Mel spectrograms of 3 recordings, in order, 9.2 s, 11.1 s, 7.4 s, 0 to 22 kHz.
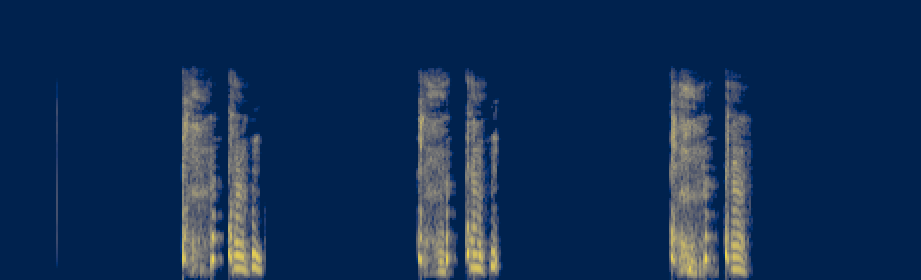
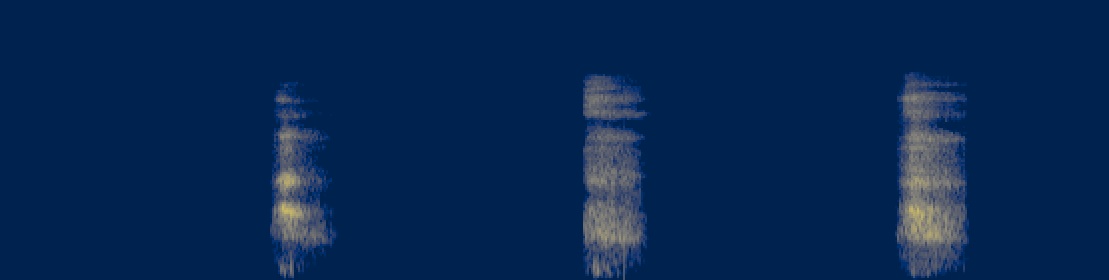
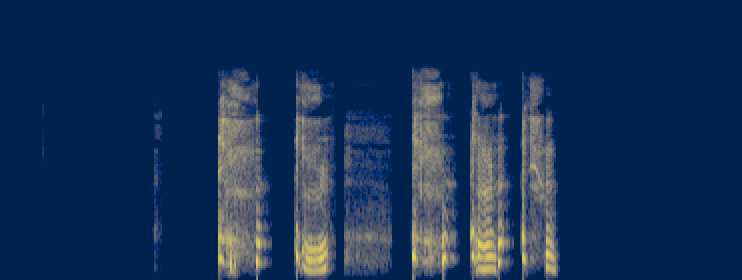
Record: {
  "three_cough_length": "9.2 s",
  "three_cough_amplitude": 31548,
  "three_cough_signal_mean_std_ratio": 0.32,
  "exhalation_length": "11.1 s",
  "exhalation_amplitude": 14023,
  "exhalation_signal_mean_std_ratio": 0.24,
  "cough_length": "7.4 s",
  "cough_amplitude": 29678,
  "cough_signal_mean_std_ratio": 0.36,
  "survey_phase": "beta (2021-08-13 to 2022-03-07)",
  "age": "18-44",
  "gender": "Female",
  "wearing_mask": "No",
  "symptom_runny_or_blocked_nose": true,
  "symptom_sore_throat": true,
  "symptom_abdominal_pain": true,
  "symptom_fatigue": true,
  "symptom_headache": true,
  "smoker_status": "Ex-smoker",
  "respiratory_condition_asthma": false,
  "respiratory_condition_other": false,
  "recruitment_source": "Test and Trace",
  "submission_delay": "1 day",
  "covid_test_result": "Positive",
  "covid_test_method": "LFT"
}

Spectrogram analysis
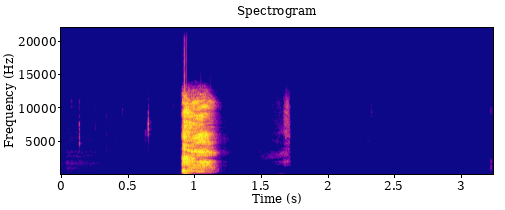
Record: {
  "cough_length": "3.2 s",
  "cough_amplitude": 32767,
  "cough_signal_mean_std_ratio": 0.2,
  "survey_phase": "alpha (2021-03-01 to 2021-08-12)",
  "age": "45-64",
  "gender": "Male",
  "wearing_mask": "No",
  "symptom_none": true,
  "smoker_status": "Never smoked",
  "respiratory_condition_asthma": false,
  "respiratory_condition_other": false,
  "recruitment_source": "REACT",
  "submission_delay": "1 day",
  "covid_test_result": "Negative",
  "covid_test_method": "RT-qPCR"
}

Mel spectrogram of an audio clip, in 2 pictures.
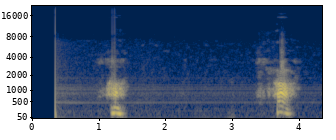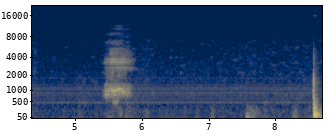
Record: {
  "exhalation_length": "8.7 s",
  "exhalation_amplitude": 28053,
  "exhalation_signal_mean_std_ratio": 0.23,
  "survey_phase": "beta (2021-08-13 to 2022-03-07)",
  "age": "65+",
  "gender": "Male",
  "wearing_mask": "No",
  "symptom_runny_or_blocked_nose": true,
  "smoker_status": "Never smoked",
  "respiratory_condition_asthma": true,
  "respiratory_condition_other": true,
  "recruitment_source": "REACT",
  "submission_delay": "1 day",
  "covid_test_result": "Negative",
  "covid_test_method": "RT-qPCR"
}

